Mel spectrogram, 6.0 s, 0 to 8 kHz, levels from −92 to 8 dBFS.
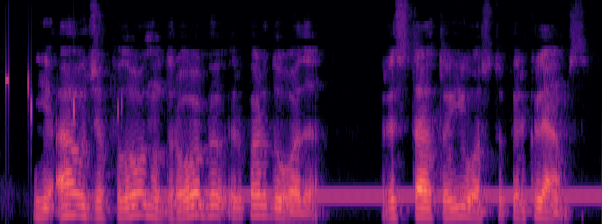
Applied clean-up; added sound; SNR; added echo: none; Telephone; 15 dB; none.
